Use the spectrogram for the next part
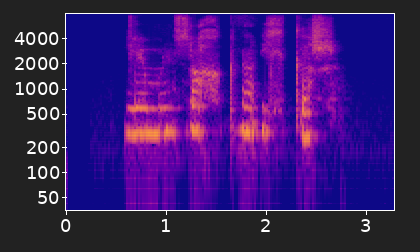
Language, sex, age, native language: Icelandic, female, 8, Icelandic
